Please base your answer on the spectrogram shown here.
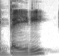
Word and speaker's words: Beatty: Now, it's B-A-T-T-Y, so I've definitely heard it pronounced, but I've heard it pronounced 500 million different ways. I'm going to say Beatty, but it might be Beatty. It might be Beatty. I don't care. It's Beatty. He was born on March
